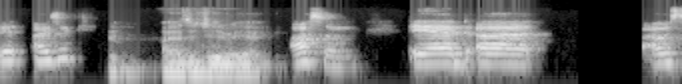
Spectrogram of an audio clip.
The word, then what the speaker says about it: Isaac Jeter: And with me today is Isaac Jeter. Is that how you say it, Isaac? Isaac Jeter, yeah.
